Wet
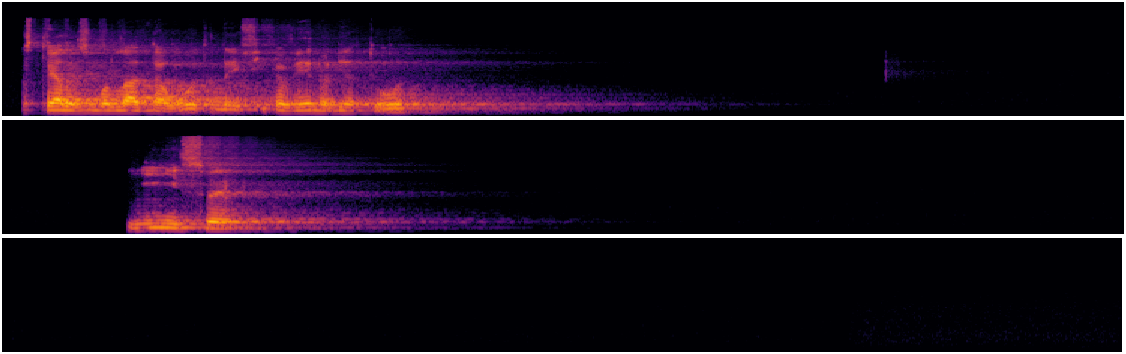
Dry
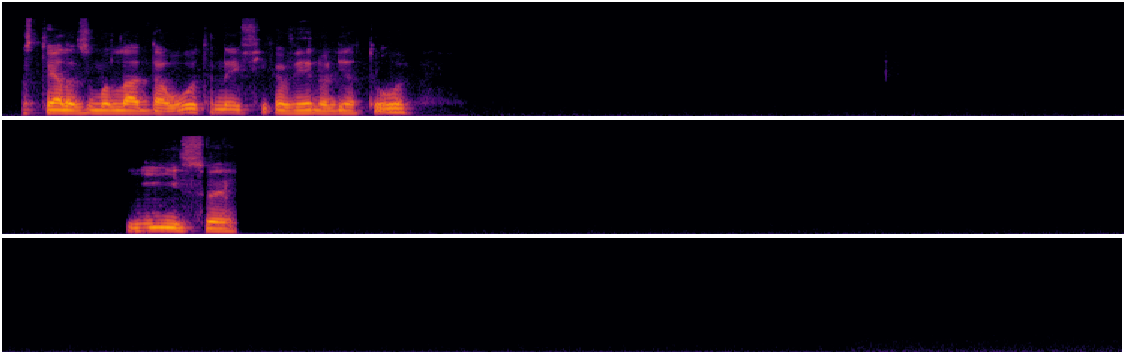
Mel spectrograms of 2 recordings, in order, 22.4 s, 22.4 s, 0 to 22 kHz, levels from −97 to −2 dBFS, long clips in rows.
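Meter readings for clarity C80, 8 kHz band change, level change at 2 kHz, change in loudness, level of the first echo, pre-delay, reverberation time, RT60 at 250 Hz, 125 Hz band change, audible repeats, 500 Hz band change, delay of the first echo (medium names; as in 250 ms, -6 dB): 9.5 dB, +8.5 dB, +9.0 dB, +2.5 dB, -16.0 dB, 5 ms, 2.7 s, 2.7 s, -12.5 dB, 2, +4.0 dB, 126 ms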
